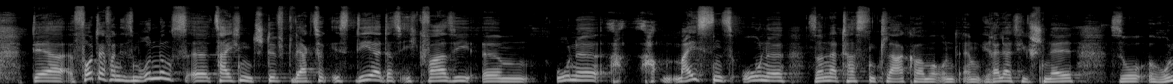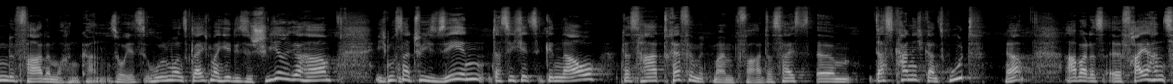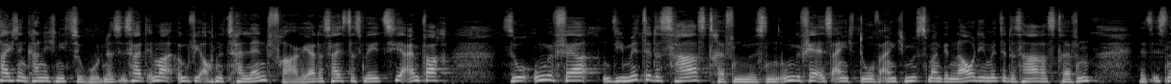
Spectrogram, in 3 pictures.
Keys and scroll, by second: 11.3 super+space, 15.9 super+space.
